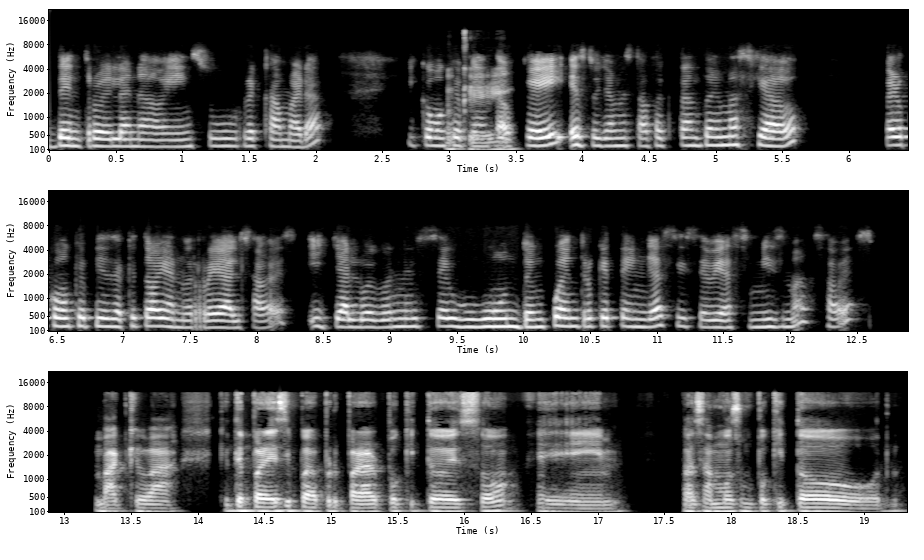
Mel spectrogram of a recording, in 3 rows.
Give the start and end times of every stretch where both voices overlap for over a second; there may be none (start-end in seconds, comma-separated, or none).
none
